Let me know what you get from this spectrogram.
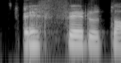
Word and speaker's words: Eiffel: I'm trying to find how do the French pronounce Eiffel Tower? – エッフェルタワー。エッフェルでしょ？ – If yeah, damn it. Okay, you're right. – ほら、ほら、エッフェルだよ。 – Eiffel. – ほら、 Eiffel. – ほら。 – Okay, well, you just gloat then. – いや、じゃあこれはさ、ちょっとオフトピックスね、エッフェルタワーから。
